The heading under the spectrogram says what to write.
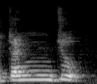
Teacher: ಚಕಾರದ ಮೇಲೆ ಅನುಸ್ವಾರ ಬಂದಾಗ ನ್ಯೂ ಬರಬೇಕು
